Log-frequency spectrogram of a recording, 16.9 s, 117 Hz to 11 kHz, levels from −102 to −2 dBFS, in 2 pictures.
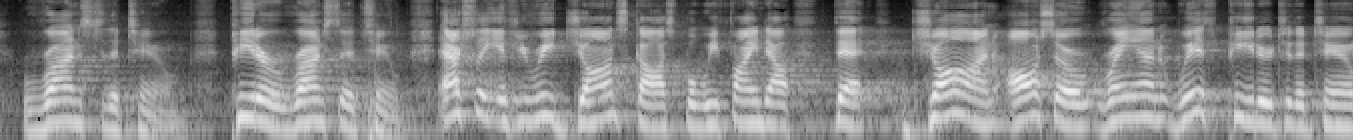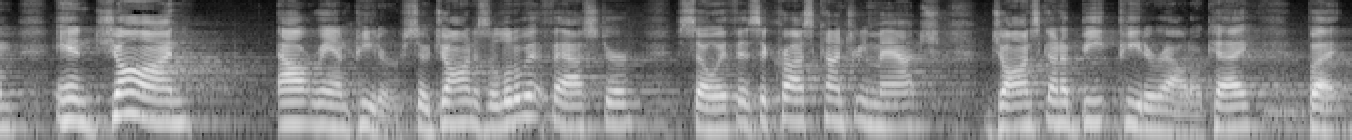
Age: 50-69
